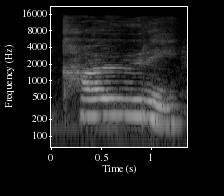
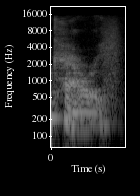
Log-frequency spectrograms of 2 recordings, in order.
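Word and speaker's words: kauri: cowrie lands school but this word is always cody cody almighty cody trees deserve our respect i'm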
